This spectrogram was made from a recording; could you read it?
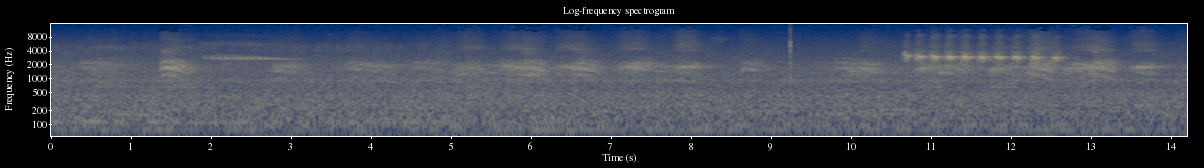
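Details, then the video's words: Baby white-throated kingfisher calling for its mother while another adult kingfisher answers farther off: rough rasping calls repeated through the recording, a drawn-out whistle early on, and a fast series of high, even notes near the end, with steady background hiss. "Baby kingfisher calling"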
